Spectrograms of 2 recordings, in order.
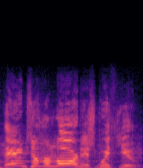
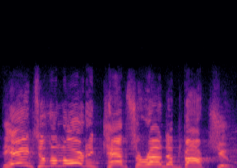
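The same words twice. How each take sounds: First: Shouted louder and higher, driving faster; fast preaching shout. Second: Full-force preacher shout, higher and louder; preaching shout. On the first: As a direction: fire it at them quickly. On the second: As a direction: shout the promise over the congregation. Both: Acted.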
